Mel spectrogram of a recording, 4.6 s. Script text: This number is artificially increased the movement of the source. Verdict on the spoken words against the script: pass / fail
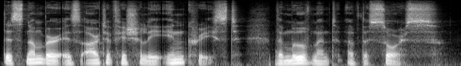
pass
